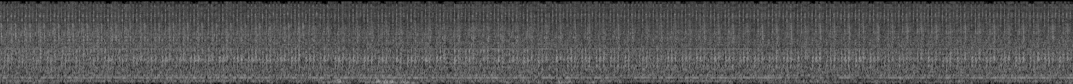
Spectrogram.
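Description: Steady sharp ticking knock, about three and a half per second, rides over a cold idle; a cold-engine knock, cause not yet found.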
